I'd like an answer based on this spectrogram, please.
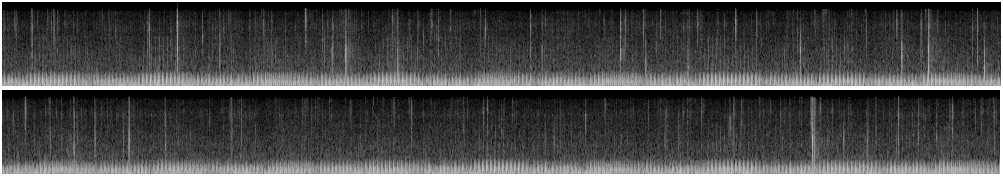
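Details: Long stretch of relaxed cat purring with fireplace sounds, the deep rumble cycling steadily with each breath around fifty times a minute, small fire crackles and pops ticking throughout.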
